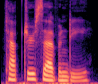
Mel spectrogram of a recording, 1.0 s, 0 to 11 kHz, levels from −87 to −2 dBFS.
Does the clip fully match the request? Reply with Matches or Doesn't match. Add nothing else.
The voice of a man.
Doesn't match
